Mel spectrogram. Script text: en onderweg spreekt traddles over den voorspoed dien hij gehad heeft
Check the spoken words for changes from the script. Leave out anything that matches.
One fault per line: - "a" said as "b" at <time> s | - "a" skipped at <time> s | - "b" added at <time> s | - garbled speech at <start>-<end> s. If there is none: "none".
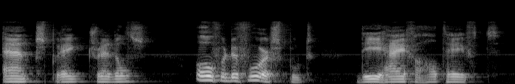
- "onderweg" skipped at 0.3 s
